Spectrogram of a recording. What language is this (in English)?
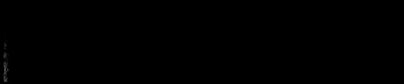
Chinese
